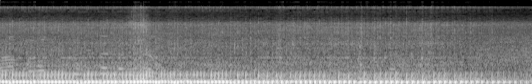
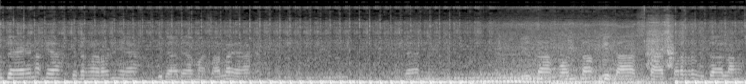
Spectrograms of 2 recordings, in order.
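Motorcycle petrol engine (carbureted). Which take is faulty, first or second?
first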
